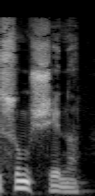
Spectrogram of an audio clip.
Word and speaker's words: Сумщина: Дві є області, в яких місцеві люди ставлять наголос на «щі» – Харківщина і Сумщина.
